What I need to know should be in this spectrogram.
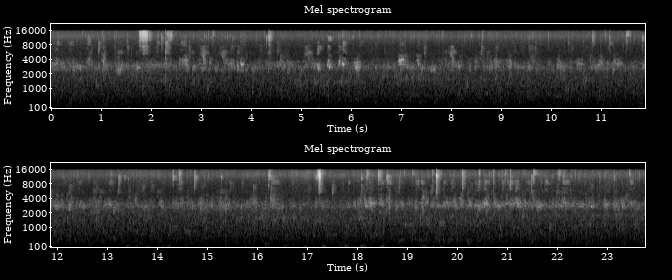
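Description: Chicks peep and chirp nearby.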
